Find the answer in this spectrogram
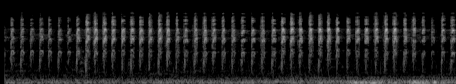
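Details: White-rumped shama singing a long isian gereja, imitated house sparrow phrases: rapid, even series of sharp, high chirps, about three to four each second, steady throughout with faint low background rumble.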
